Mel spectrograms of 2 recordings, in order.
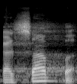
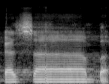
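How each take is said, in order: First: All the vowels are kept short. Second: The vowel after the s is drawn out long. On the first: The speaker calls it right. "semuanya dibaca pendek saja. Kasab seperti itu" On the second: The speaker calls it wrong. "Jangan sampai kita membacanya kasab karena tidak ada huruf sin yang berharokat panjang"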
